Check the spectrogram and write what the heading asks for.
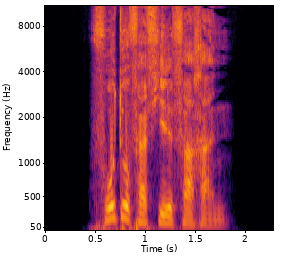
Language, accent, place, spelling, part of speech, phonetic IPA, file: German, Germany, Berlin, Fotovervielfachern, noun, [ˈfoːtofɛɐ̯ˌfiːlfaxɐn], De-Fotovervielfachern.ogg
- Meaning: dative plural of Fotovervielfacher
